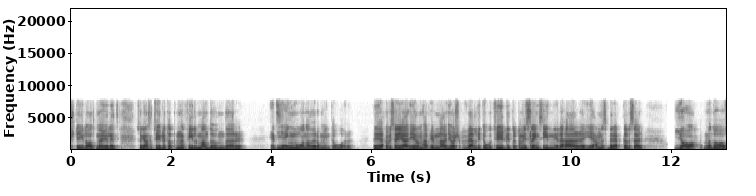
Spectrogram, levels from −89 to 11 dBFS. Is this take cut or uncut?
cut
